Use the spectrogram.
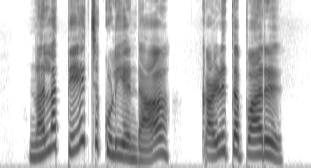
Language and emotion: Tamil, disgusted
